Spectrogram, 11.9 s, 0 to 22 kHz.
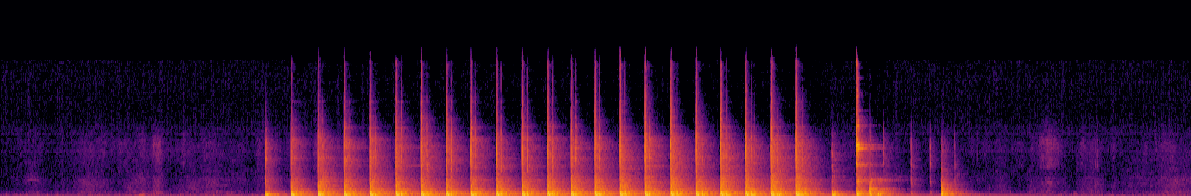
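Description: A soft-faced mallet tapping rapidly and evenly on a South Bend 13-inch lathe's gear assembly, about five taps a second for some six seconds, with the gears ringing briefly at each tap as parts are driven back together. One more, separate blow comes about a second later.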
